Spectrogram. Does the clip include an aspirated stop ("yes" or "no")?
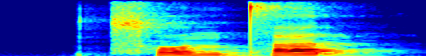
yes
